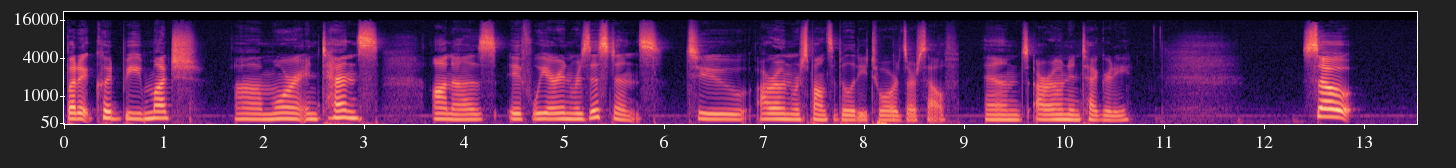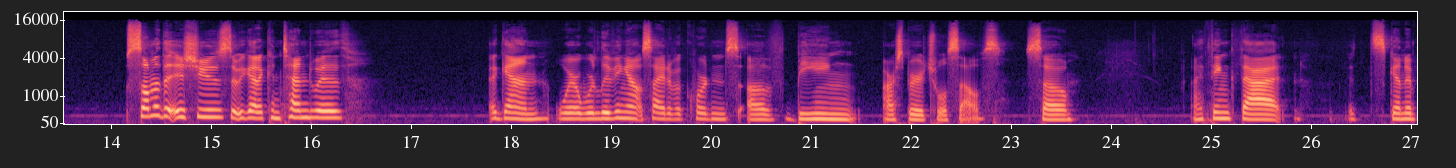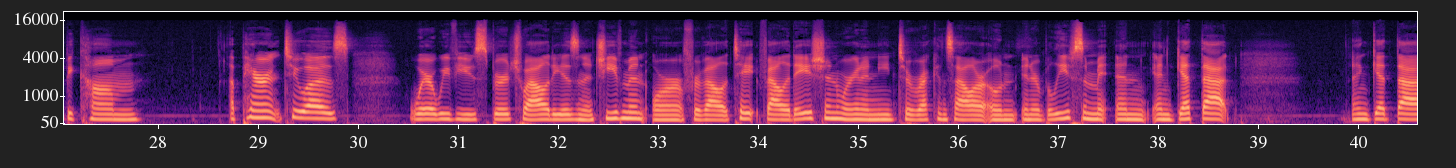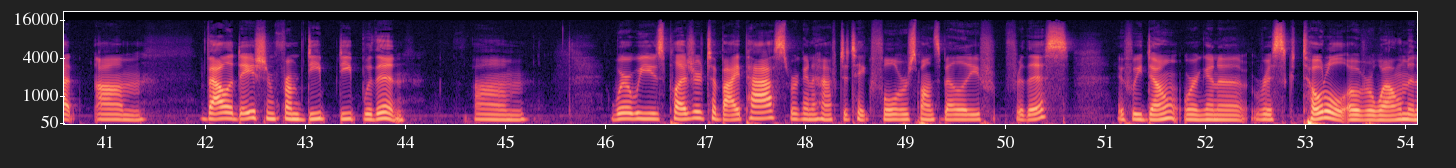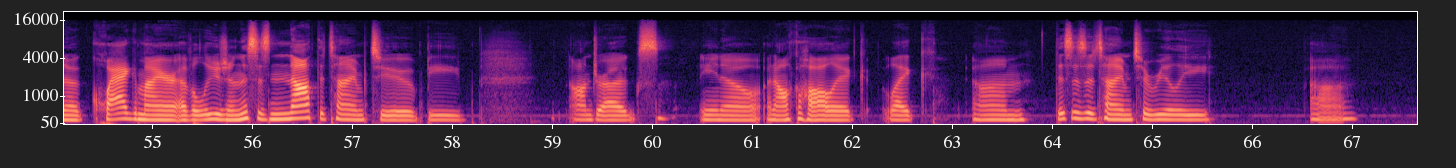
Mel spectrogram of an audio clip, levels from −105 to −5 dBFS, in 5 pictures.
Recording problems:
none

